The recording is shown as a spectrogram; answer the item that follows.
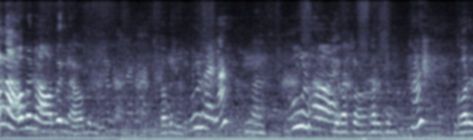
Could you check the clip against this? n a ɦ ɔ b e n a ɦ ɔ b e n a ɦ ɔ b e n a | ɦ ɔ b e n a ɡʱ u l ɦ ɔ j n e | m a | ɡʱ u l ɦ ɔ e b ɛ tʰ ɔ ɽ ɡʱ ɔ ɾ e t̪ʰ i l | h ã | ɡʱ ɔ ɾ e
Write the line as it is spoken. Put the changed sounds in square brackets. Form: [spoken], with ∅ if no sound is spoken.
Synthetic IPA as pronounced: n a ɦ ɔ b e n a ɦ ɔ b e n a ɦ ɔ b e n a | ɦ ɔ b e n a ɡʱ u l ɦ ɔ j n [a] | [n] a | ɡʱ u l ɦ ɔ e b [a] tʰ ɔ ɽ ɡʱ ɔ ɾ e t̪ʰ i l | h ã | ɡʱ ɔ ɾ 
